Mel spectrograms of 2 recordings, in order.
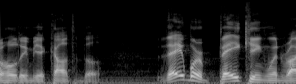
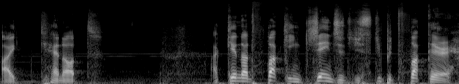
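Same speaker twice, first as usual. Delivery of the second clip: bad put-on French accent, much higher; 6 semitones higher than usual. Gamer failing to do a Disco Elysium accent, fucked-up French accent. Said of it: "just becomes fucked up French".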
